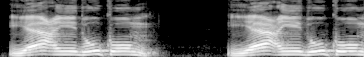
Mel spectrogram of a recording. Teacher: ميم ساكنه بعدها ميم متحركه ادغام مثلين صغير وهنن حركتين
